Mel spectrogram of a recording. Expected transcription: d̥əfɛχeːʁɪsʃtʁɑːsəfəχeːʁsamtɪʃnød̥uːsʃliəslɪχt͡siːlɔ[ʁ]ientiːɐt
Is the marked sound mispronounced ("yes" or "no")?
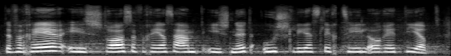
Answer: no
